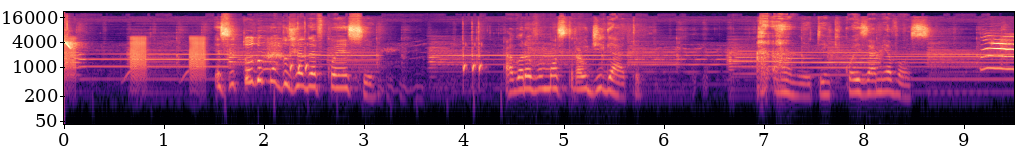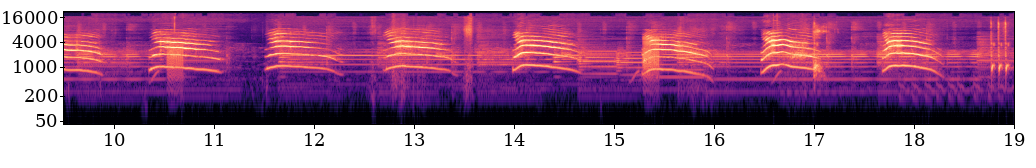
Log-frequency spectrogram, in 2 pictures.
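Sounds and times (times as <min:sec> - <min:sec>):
background music with held tones: 0:00.0 - 0:19.0
person meowing like a cat: 0:09.2 - 0:14.7, 0:15.3 - 0:18.3.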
